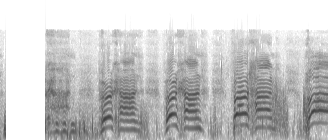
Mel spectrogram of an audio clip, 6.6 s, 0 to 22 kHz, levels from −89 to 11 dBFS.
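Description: Just after the start, the sound cuts off abruptly at 0.11 s and the track falls into dead silence, with no room tone or background hiss underneath, until it resumes mid-flow at 0.90 s. That is an audio dropout to silence lasting about 0.79 s, and whatever was happening in that stretch is simply missing. The likely cause is a momentary loss of the input signal, such as a dropped connection or brief mute, while the recorder kept writing silence.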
